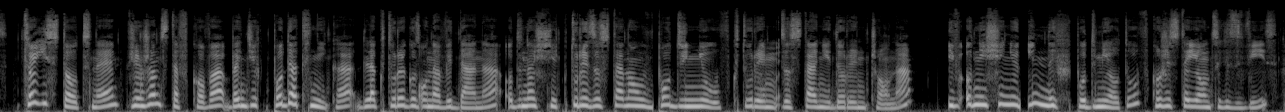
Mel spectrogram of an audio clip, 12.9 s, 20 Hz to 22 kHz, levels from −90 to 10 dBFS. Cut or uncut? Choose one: cut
